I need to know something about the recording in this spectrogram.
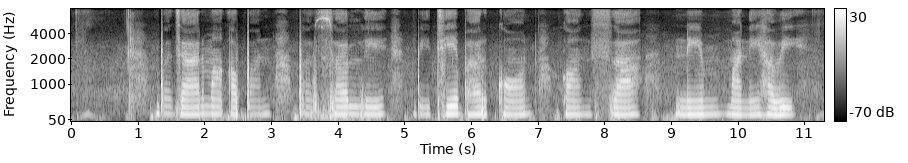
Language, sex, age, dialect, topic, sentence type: Chhattisgarhi, female, 18-24, Eastern, agriculture, question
